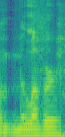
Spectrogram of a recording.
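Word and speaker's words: M'Lover: My Lover. It's just so everyone understands the confusion. It's spelled M apostrophe L O V E R. – My Lover. – I think it's like my lady.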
